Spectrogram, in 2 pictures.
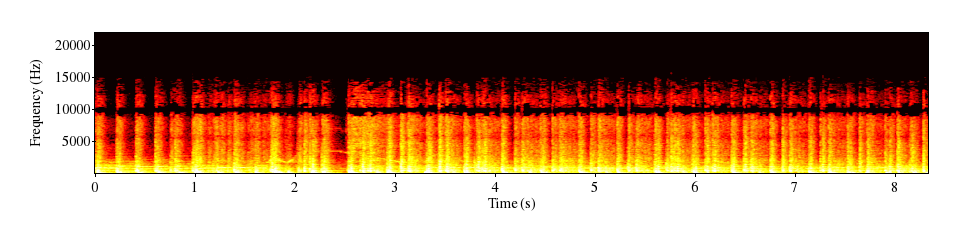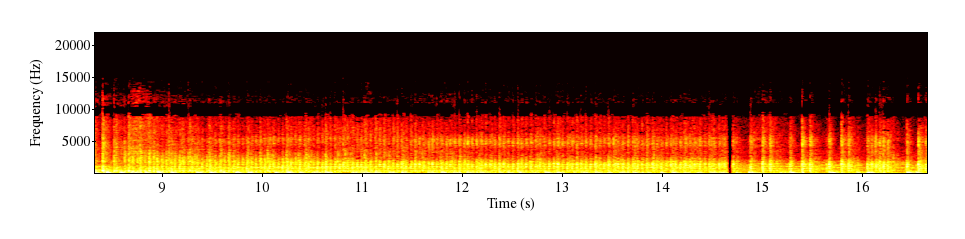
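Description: Live Marathi banjo band playing fast, dense drumming on snare drums, a bass drum and cymbals. A melody line sounds over the drums in the first few seconds and thins out after about halfway, leaving mostly drumming.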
